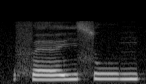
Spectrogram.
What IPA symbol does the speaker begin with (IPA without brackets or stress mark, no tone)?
f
